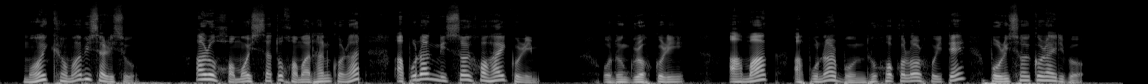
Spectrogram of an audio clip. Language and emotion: Assamese, fearful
